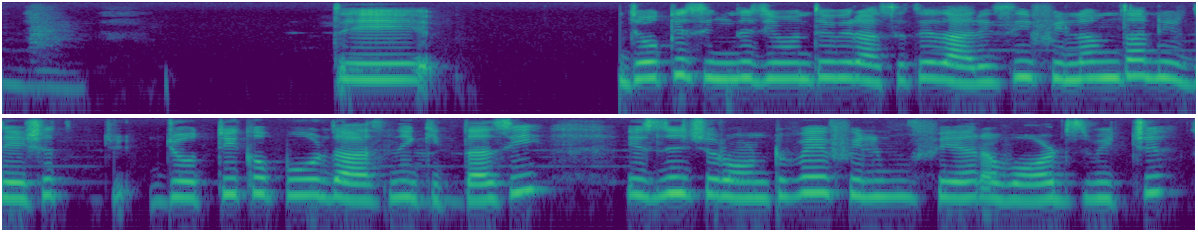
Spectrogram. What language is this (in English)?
Punjabi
